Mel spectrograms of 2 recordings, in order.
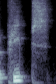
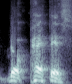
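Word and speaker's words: Pepys: I said Samuel Pep and and and I personally didn't realize right but it is spelled Pepees or looks Pepe and and out of a 4-minute video me talking utter crap someone said then you spelled Pepe you said Pep is wrong as peeps out of all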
